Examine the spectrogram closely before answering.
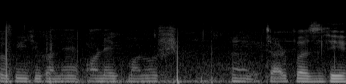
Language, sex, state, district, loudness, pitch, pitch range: Bengali, male, West Bengal, Jhargram, -39 LUFS, 135 Hz, 135-140 Hz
